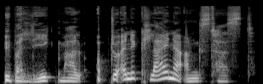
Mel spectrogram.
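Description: A woman voicing Max, a patient boy who calmly coaxes a frightened dragon in a storybook reading. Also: deep voice, measured pace, slightly rough, no room sound, exaggerated voice. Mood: coaxing. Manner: patient, coaxing.

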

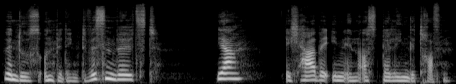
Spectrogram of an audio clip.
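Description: A woman voicing a calm, detached young woman who answers quietly and evasively. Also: on the low side, normal speed, slightly rough, dry recording, studio quality. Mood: cool, evasive.

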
